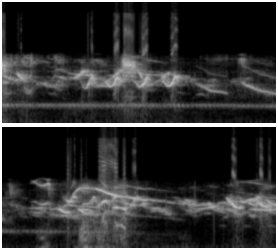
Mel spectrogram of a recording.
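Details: Caged black-throated laughingthrush at Tân Túc, Bình Chánh, Ho Chi Minh City, singing while fanning tail and wings and switching voices: loud, rapid, varied whistled phrases, slurred up and down, with a steady low tone underneath and occasional clicks.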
